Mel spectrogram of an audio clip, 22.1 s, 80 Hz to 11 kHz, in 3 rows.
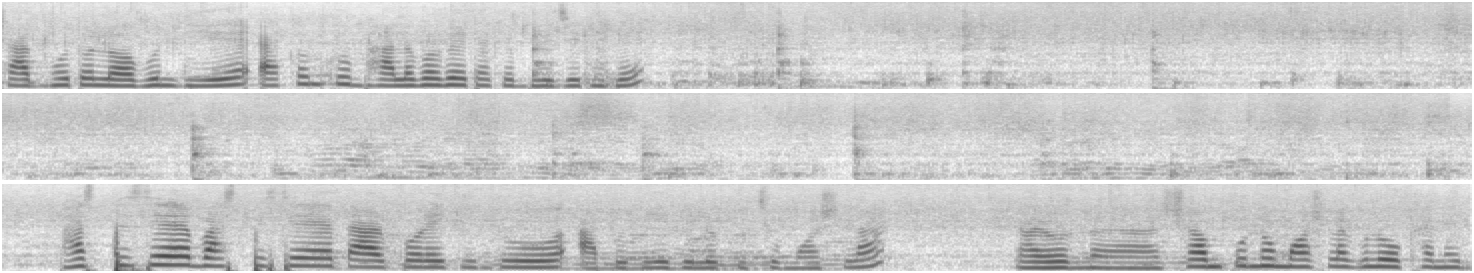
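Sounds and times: vegetables sizzling in hot oil: 0:00.0 - 0:22.0
wooden spatula scraping a pot: 0:02.6 - 0:15.0.

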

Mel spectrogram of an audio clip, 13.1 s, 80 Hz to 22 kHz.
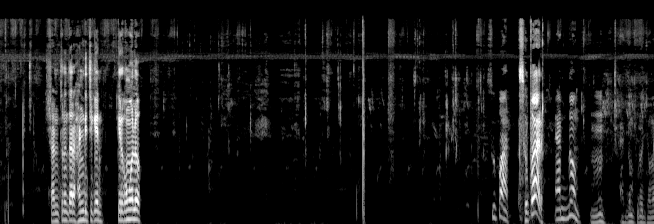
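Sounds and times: soft chewing: 0:00.0 - 0:01.0, 0:02.0 - 0:13.0.

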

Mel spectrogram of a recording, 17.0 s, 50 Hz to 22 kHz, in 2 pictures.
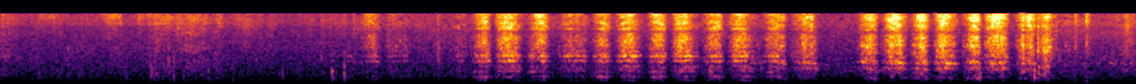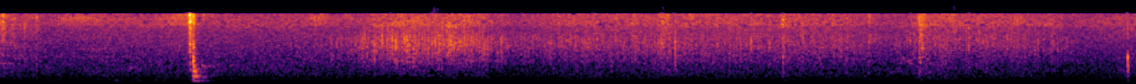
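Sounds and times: hand saw cutting log: 0:02.5 - 0:08.2.

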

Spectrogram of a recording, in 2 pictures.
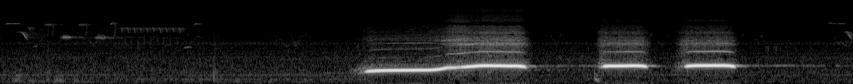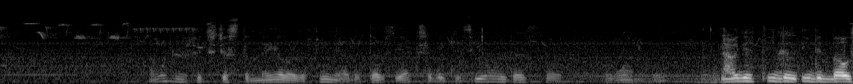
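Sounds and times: loon calling: 0:03.6 - 0:08.0.

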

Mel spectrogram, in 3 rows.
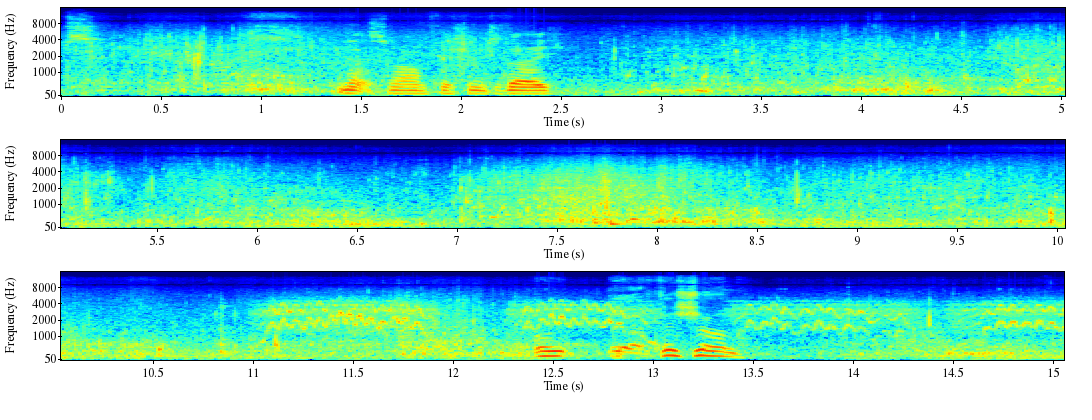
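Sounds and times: water lapping against boat hull: 0:00.0 - 0:15.0
wind on microphone: 0:00.0 - 0:15.0.

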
